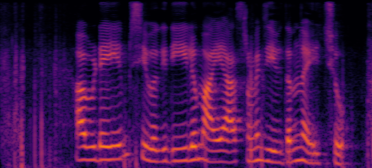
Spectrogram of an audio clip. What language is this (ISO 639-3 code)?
mal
